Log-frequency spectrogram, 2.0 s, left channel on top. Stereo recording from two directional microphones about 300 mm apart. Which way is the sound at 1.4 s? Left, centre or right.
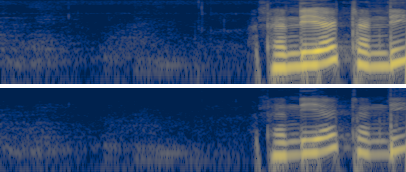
Left.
